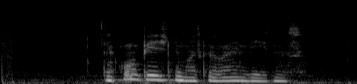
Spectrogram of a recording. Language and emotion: Russian, sad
